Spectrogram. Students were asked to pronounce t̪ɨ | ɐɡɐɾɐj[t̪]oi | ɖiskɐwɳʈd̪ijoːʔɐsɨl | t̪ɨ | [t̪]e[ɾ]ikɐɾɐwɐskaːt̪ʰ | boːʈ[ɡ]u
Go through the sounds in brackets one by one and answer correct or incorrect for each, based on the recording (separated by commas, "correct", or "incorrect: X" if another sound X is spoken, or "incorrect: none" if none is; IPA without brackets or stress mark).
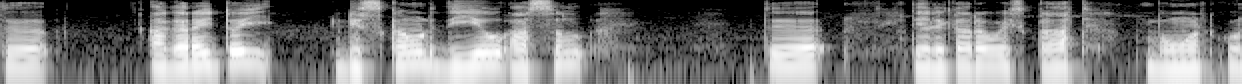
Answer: correct, correct, incorrect: l, incorrect: k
